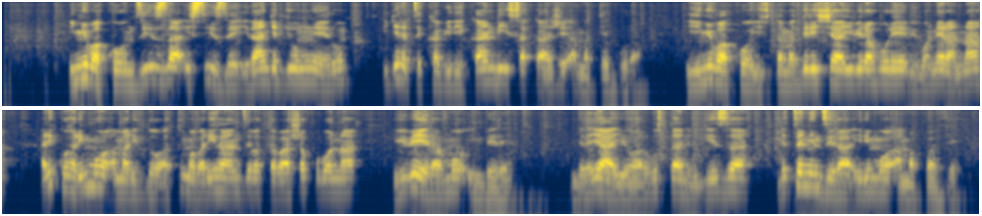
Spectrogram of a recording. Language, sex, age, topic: Kinyarwanda, male, 18-24, education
